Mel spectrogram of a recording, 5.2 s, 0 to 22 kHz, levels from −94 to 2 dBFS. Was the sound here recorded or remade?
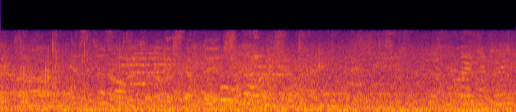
remade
